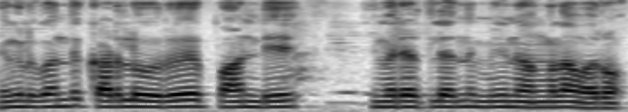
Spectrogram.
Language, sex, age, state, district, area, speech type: Tamil, male, 45-60, Tamil Nadu, Kallakurichi, rural, spontaneous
